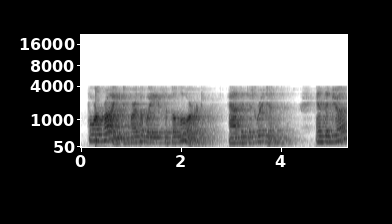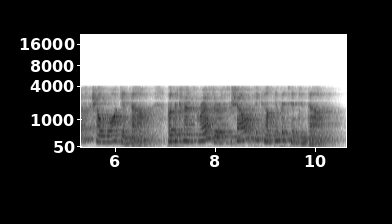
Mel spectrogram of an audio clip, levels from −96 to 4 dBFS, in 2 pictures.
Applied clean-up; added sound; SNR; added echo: neural separator model SepFormer DNS4.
